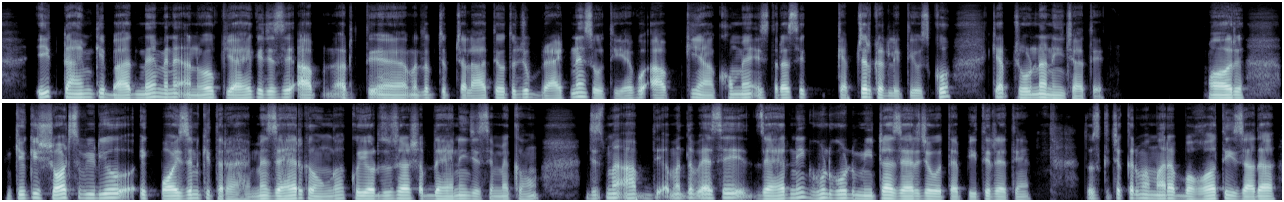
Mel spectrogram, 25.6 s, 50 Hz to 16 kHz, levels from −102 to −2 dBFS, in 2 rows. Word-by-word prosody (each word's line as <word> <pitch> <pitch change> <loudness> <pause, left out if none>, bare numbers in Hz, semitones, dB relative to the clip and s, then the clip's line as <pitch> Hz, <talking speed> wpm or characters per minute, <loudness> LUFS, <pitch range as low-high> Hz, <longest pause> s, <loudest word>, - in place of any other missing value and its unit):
है। 450 - -4
एक - - -3
टाइम 130 +1 +2
के 140 +2 -2
बाद 110 +3 +4
में 125 +4 +1
मैंने 140 -1 -1
अनुभव 110 +2 +1
किया 115 - +3
है 115 +2 +1
कि 130 +1 -2
जैसे 120 +3 -1
आप - - +3 0.2
करते - - -3
हैं 110 - 0
मतलब 110 +1 -5
जब 115 - -6
चलाते 100 +4 -1
हो, 115 - +1
तो 120 - -5
जो 130 +2 -2
ब्राइटनेस 115 +8 -1
होती 95 -1 -4
है 95 +2 -3
वो 100 - -1 0.2
आपकी 105 +6 -5
आँखों 105 +4 -7
में 125 +1 0
इस 110 0 -7
तरह 115 - +3
से 115 +3 -2 0.3
कैप्चर 145 -1 +3
कर - - +2
लेती 95 +1 -7
है - - -1
उसको 150 - -1 0.5
कि - - +2
आप - - 0
छोड़ना 120 +2 +3
नहीं 105 -3 -1
चाहते 90 - -3
हो। - - -11 1.1
और 110 0 +6 0.5
क्योंकि 135 +4 0
शॉर्ट्स 145 +3 +5
वीडियो 140 +2 +1 0.3
एक 135 -1 -3
पॉइज़न 115 +4 +5
की - - -5
तरह 95 -1 -3
है। 95 +2 -10
मैं 110 +5 -1
ज़हर 115 +3 +4
कहूँगा 105 +4 -1
कोई 115 -1 +2
और 115 -1 +5
दूसरा 120 +2 +2
शब्द 115 0 -3
है 105 -1 +2
नहीं 120 +2 -2
जिसे 105 -1 -5
मैं 105 0 -4
कहूँ। - - -7 0.5
जिसमें 150 +5 -1
आप 145 - 0
द 125 - -10
अ, - - -1
मतलब 70 -1 -3
ऐसे 155 - +2 0.3
ज़हर 115 +2 +3
नहीं 165 +4 -2
घूँट-घूँट 140 0 -1
मीठा 115 +3 +4
ज़हर 105 -1 +3
जो 105 0 +1
होता 100 -1 +1
है, - - 0
पीते 100 +1 -3
रहते 100 -2 -2
हैं। 95 - -8 0.6
तो - - -4
उसके - - -9
चक्कर 140 -1 -2
में 140 - -2
हमारा 130 0 +3
बहुत 110 +2 +2
ही 125 - 0
ज़्यादा 105 0 +4
115 Hz, 205 wpm, -25 LUFS, 105-130 Hz, 1.1 s, और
